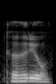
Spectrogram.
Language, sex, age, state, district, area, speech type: Kashmiri, male, 18-30, Jammu and Kashmir, Anantnag, rural, read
